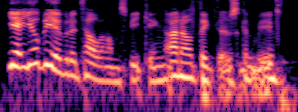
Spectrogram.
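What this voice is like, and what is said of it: Impression of Gina. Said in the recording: “my Gina impression ... good impression”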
